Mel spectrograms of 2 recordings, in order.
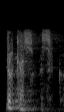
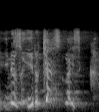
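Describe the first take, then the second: First: Softer, whispered echo of the outrage; whispered, bitter disbelief; hushed repeat. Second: Much higher, fast outraged cry; hot, rushing protest at the betrayal; indignant outcry. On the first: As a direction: mutter it to yourself, stunned. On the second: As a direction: fling the question out in disbelief. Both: Retold or imitated.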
